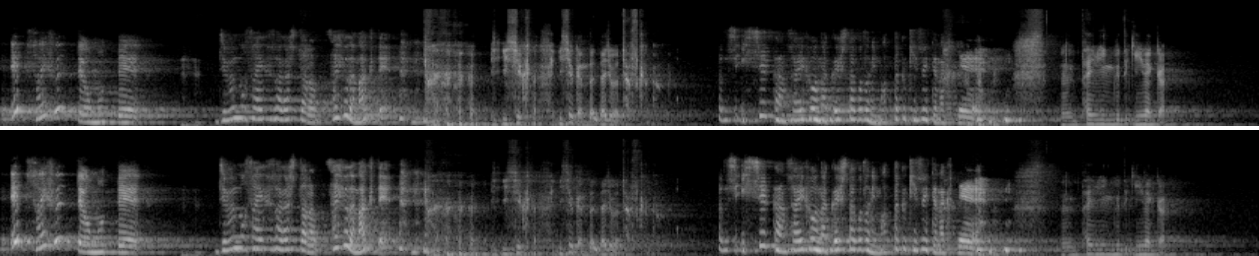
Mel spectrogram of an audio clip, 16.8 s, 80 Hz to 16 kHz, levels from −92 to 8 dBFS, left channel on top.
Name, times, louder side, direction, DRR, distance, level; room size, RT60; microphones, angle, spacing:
voice 1, 0.1-1.9 2.9-5.7 9.6-13.5, right 3 dB, 55° right, 8 dB, 0.9 m, -30 dB
voice 2, 5.6-8.8 12.6-13.1 13.5-15.5, left 5 dB, 85° left, 13 dB, 1.0 m, -39 dB
28.0 x 18.5 x 7.3 m, 2.8 s
head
